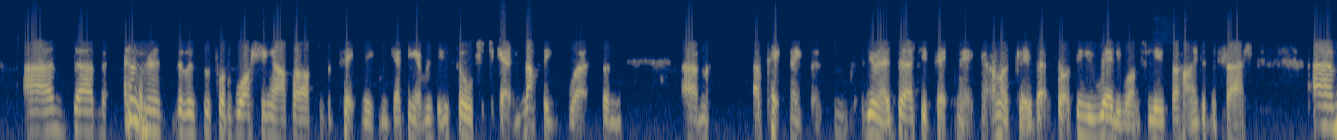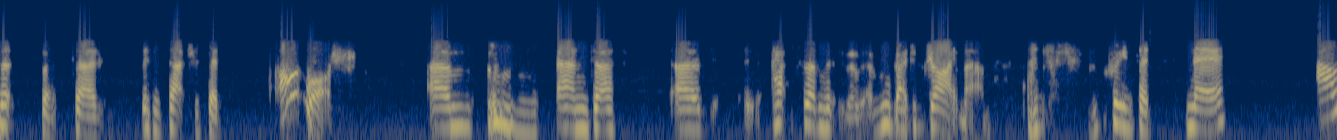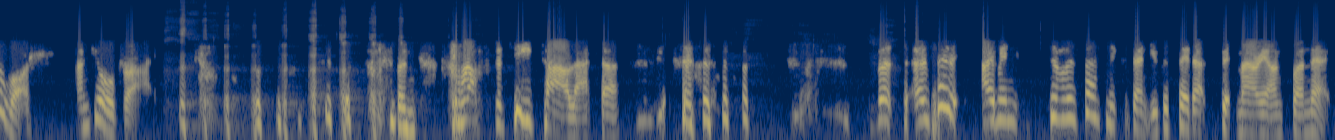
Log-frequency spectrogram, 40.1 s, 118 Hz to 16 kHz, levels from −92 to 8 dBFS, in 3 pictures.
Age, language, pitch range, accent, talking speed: 50-69, English, 150-225 Hz, British, 150 wpm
